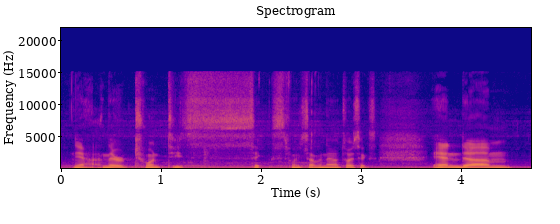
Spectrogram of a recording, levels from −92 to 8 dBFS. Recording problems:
electrical hum; noticeable; throughout; 50 Hz, 20 dB below the speech

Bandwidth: 15 kHz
